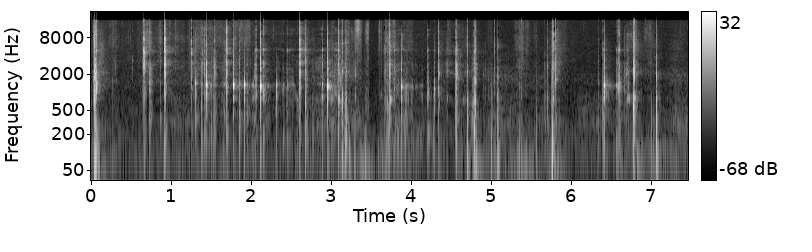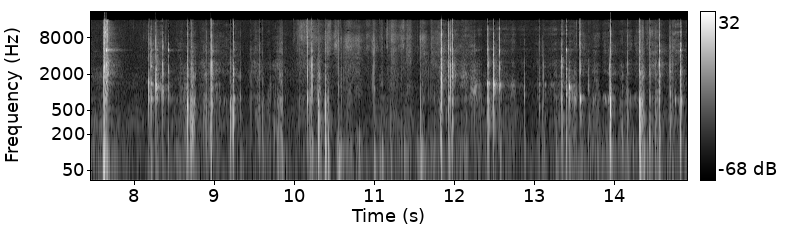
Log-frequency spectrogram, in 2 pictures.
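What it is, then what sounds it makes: Small plastic spray bottle cap. Long nails tap and scratch the black plastic cap of a small, hand-sized, hollow white spray bottle. The result is quick, dry clicks and crackly scrapes in uneven bursts with short pauses, with a light ring around 1.3 kHz and little low end.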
